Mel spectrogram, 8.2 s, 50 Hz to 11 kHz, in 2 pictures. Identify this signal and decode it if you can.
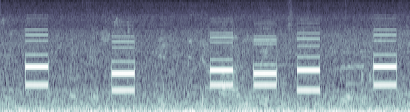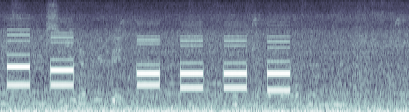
DTMF, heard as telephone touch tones, dialled by machine, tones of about 230 ms, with street noise. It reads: 9 1 872 998 7441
